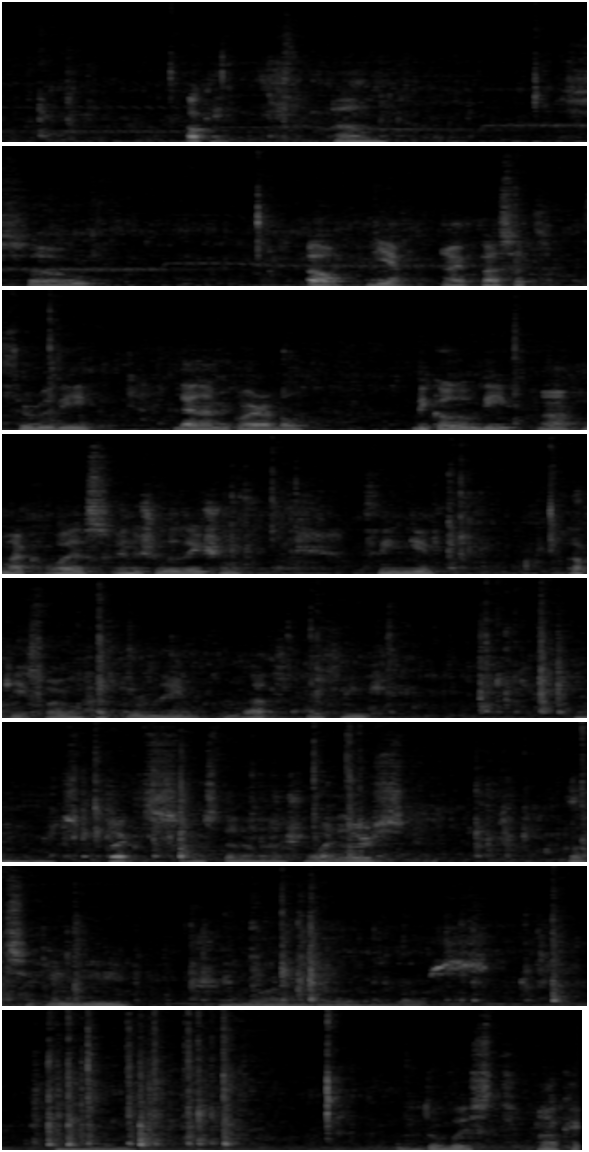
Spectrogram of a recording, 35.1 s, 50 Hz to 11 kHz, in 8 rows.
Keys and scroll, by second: 0.2 Escape, 0.4 F2, 2.0-4.9 typing, 6.5-8.7 typing, 10.1 typing, 14.8-19.7 typing, 21.0 shift+Insert, 21.1-35.0 typing, 28.6 Return.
